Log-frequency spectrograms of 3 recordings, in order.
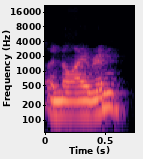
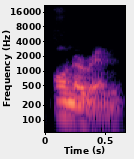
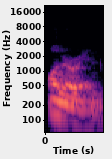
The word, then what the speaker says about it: Onirim: It is not Onirim, it is Honorim. That's how you say it, Honorim.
